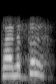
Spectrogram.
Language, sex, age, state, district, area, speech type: Malayalam, female, 18-30, Kerala, Idukki, rural, conversation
